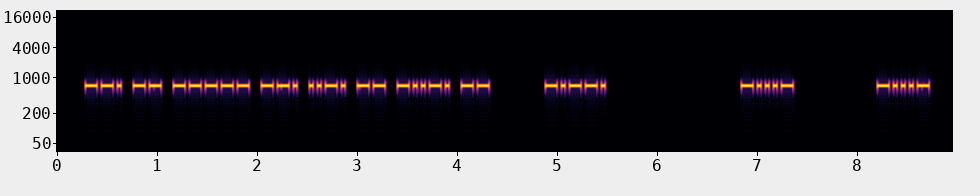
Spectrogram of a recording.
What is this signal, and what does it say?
Morse code, heard as a keyed tone, about 30 wpm, 700 Hz. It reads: GM0GFM/M <KN> <BT> <BT>
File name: UK MASTER QSOs TRAINING/30WPM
